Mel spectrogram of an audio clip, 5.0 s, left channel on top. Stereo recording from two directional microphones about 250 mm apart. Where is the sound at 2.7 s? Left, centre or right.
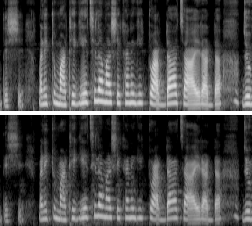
Centre.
